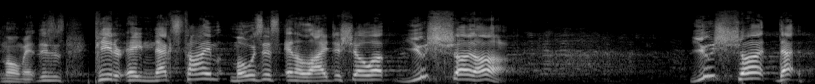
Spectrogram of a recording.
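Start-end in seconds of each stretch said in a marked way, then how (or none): 0.9-5.1 high, exasperated telling-off; playful exasperated reprimand; mock scolding. 6.9-8.1 high, insistent telling-off; playful, emphatic reprimand; mock scolding.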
